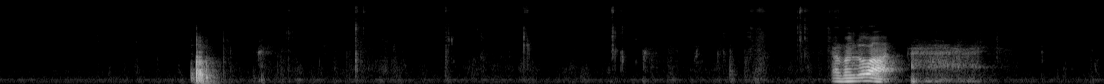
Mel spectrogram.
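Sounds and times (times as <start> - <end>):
person chewing pizza: 0.9 - 1.7, 2.3 - 8.4, 9.2 - 11.0
loud thump: 1.9 - 2.2.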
